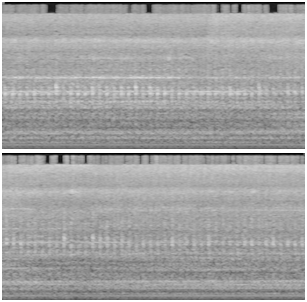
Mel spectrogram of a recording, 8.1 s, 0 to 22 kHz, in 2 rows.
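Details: Lada Vesta 1.8 at cold idle: quick, even ticking knock at about three and a half beats a second, present when the engine is cold. Source not yet pinned down.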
